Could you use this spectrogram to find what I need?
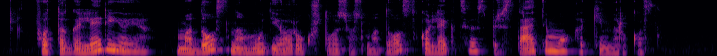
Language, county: Lithuanian, Vilnius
